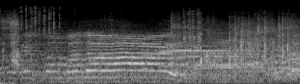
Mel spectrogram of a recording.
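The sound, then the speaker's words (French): Wedding guests in Japan cheer in unison to congratulate the newlyweds Princess Ayako and Kei Moriya, holding a long, rising shout of "banzai" that breaks off into a second burst of mixed voices and excited chatter, loud and lasting about three seconds. “2 beaux jeunes gens et voilà ce que l'on crie aux époux pour les féliciter.”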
